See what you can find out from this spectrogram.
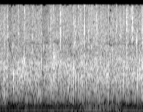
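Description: A golf clap: a short burst of polite, steady applause from several pairs of hands, the claps blurring into an even, dense patter with no voices over it.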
